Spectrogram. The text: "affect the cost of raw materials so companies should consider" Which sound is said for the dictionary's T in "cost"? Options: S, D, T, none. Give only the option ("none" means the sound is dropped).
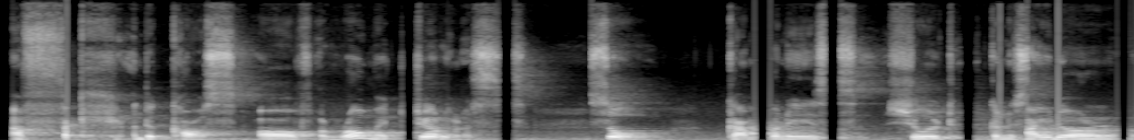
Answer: none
